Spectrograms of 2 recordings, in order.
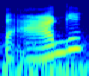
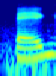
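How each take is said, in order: First: The vowel is open, like in 'cat'. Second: The vowel is raised, like in 'beg'. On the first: This is the way the other person prefers it. "instead of bag" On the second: This is the speaker's own regional way of saying it. "when I said beg instead of bag"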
